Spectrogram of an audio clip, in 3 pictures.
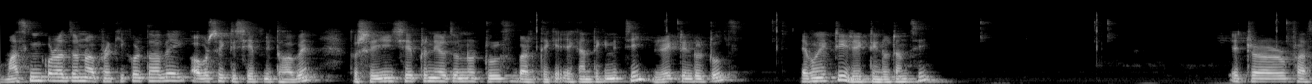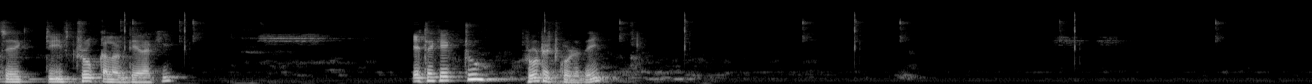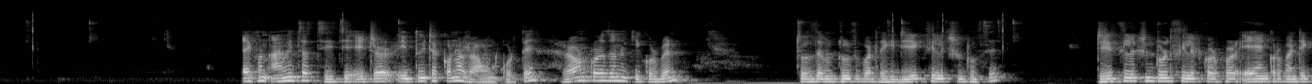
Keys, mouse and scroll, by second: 5.3 right click, 18.5 shift+click, 33.5-34.1 scroll up 1.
